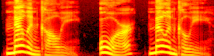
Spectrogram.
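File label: "melancholy", English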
